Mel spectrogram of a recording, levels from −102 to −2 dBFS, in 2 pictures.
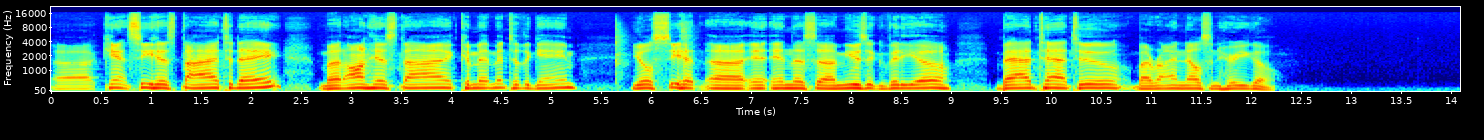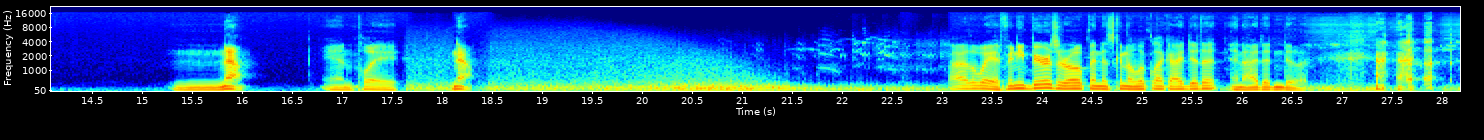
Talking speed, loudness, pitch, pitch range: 120 wpm, -22 LUFS, 145 Hz, 125-165 Hz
